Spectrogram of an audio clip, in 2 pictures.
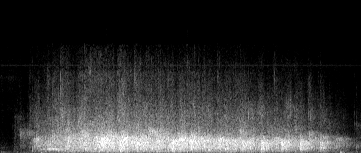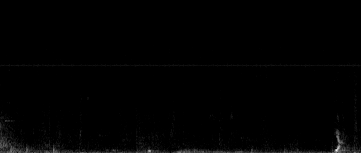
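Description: An audience at a computer science lightning talk event claps loudly for several seconds to welcome a speaker, then the applause fades into a quiet room with faint scattered noises.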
